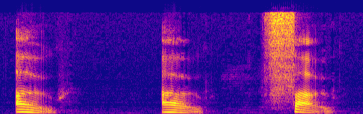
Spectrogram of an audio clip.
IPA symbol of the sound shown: əʊ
